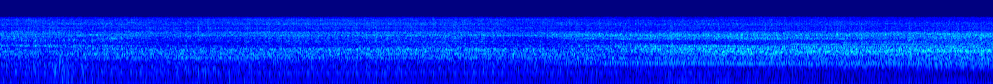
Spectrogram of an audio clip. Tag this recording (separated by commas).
Idling, Medium engine (mid frequency), Car, Vehicle, Engine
